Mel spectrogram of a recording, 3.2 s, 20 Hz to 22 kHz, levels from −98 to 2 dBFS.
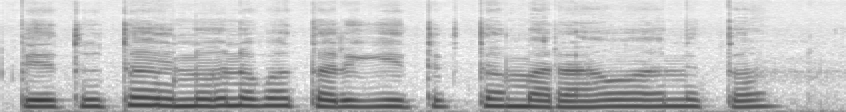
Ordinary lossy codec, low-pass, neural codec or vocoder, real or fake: none; none; vocoder, 44.1 kHz, 128 mel bands, Pupu-Vocoder; fake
